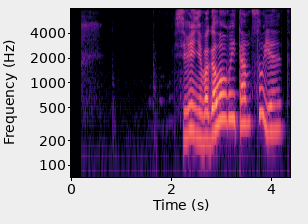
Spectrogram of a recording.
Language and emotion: Russian, positive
